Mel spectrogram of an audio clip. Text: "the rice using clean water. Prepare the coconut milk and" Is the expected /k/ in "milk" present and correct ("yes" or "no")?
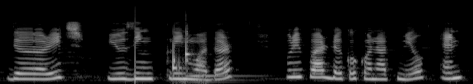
no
